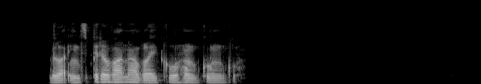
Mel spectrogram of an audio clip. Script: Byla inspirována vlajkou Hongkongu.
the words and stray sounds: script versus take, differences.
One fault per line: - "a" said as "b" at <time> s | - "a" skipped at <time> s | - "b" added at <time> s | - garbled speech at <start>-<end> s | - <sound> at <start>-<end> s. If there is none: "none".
none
